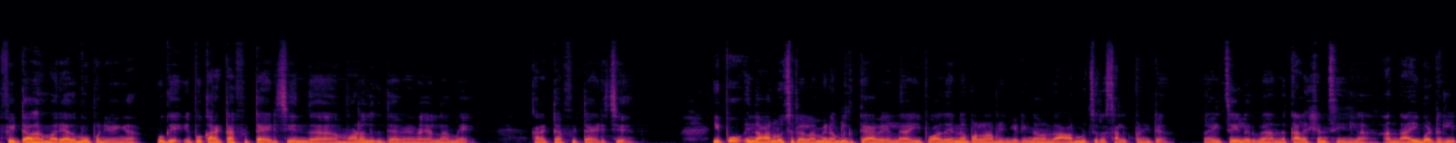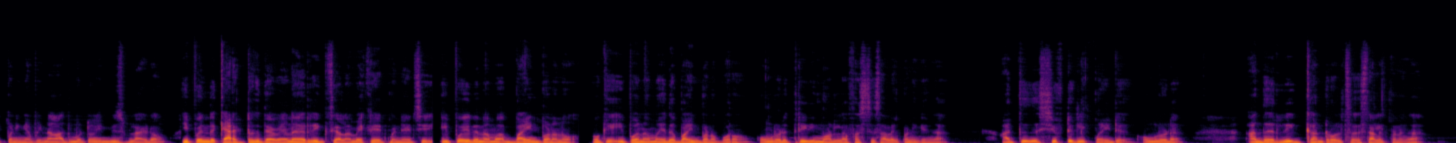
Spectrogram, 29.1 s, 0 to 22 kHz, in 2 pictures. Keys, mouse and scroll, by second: 0.9 middle click, 3.7 click, 6.7 middle click, 9.4 click, 13.2 click, 13.9 click, 20.4 shift+click, 23.2 shift+click, 23.7 shift+click, 24.6 click, 26.9 shift+click.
